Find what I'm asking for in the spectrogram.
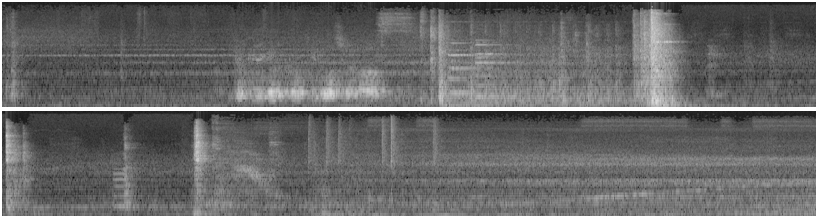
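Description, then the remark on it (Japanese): A Seibun line express commuter train bound for Ikebukuro, next stop Nishi-Tokorozawa, in Japan: its door chime rings, followed by the heavy thud of doors sliding shut; the train then pulls away as a rising motor whine builds over rumbling wheels and clanks. “この電車は準急池袋行きです。”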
